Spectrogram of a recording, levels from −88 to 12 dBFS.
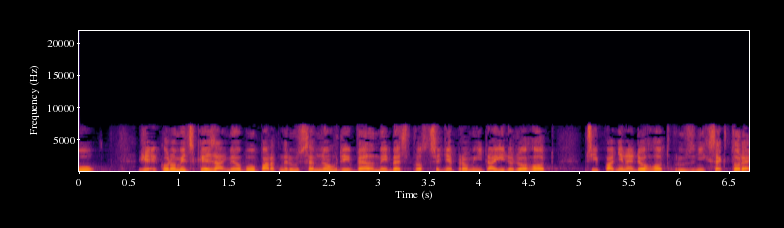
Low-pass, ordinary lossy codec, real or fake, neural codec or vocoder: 7.2 kHz; none; real; none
